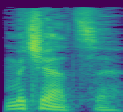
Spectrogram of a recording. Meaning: 1. to scurry, to dash, to race, to tear along 2. passive of мчать (mčatʹ)
- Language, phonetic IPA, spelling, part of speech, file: Russian, [ˈmt͡ɕat͡sːə], мчаться, verb, Ru-мчаться.ogg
